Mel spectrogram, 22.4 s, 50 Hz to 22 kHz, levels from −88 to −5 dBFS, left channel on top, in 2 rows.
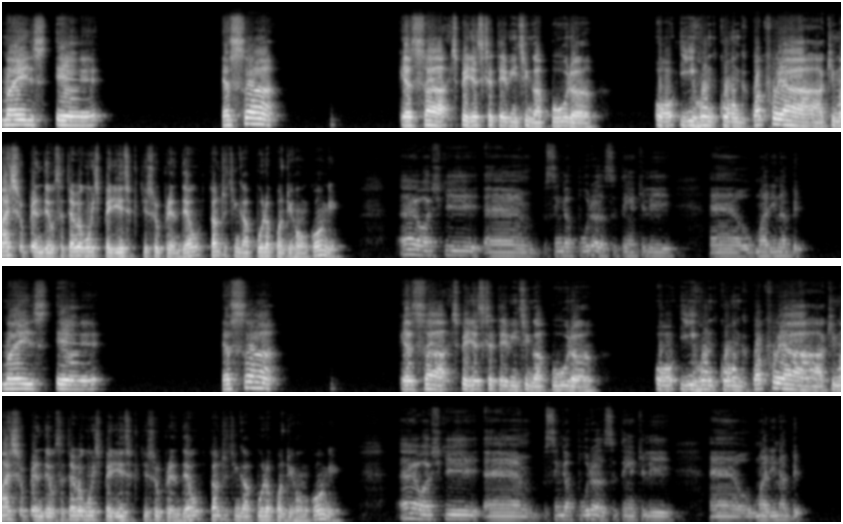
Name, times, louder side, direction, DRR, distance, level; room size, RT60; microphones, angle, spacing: voice 1, 0.0-1.3 2.9-3.6 5.3-7.9 8.7-15.6, left 4 dB, 55° left, 0.4 m, -19 dB
voice 2, 16.5-20.1 20.6-21.8, right 2 dB, 25° right, 1.1 m, -34 dB
2.9 x 2.3 x 2.3 m
head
